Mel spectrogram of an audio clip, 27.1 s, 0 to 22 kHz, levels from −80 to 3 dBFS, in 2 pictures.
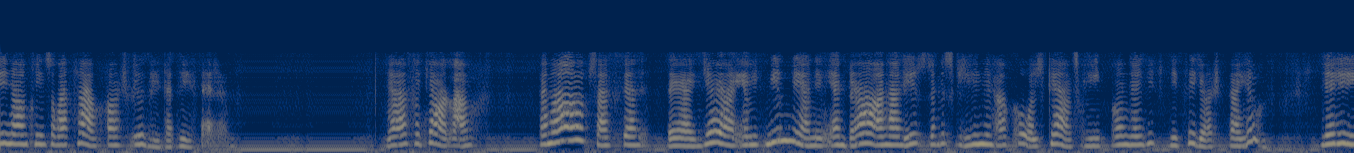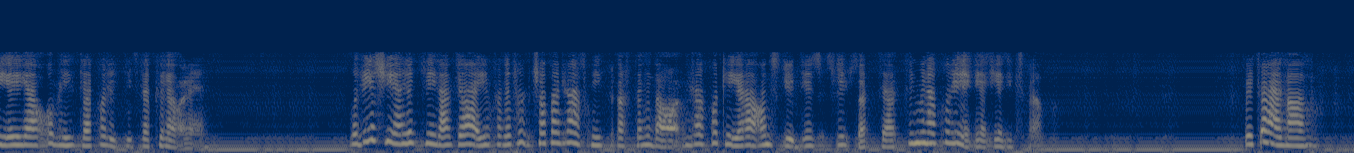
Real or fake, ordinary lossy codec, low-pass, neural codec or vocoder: fake; none; 5.4 kHz; codec, 16 kHz, 0.5 kbps, FreqCodec, smaller model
